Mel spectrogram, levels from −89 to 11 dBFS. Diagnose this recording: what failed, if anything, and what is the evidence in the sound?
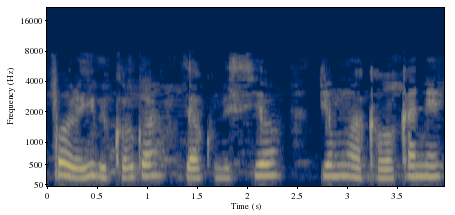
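At 0.99 s the speech abruptly loses its top end and takes on a thin, synthetic sheen in the upper frequencies, with swirly codec artefacts more audible, and it stays that way to the end without any gap or dropout. This is an adaptive stream at a lower bitrate. The network slowed, so the player switched mid-stream to a leaner encoding. The character fits a change from AAC-LC at 96 kbit/s to HE-AAC at 16 kbit/s, where spectral band replication resynthesises the treble.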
